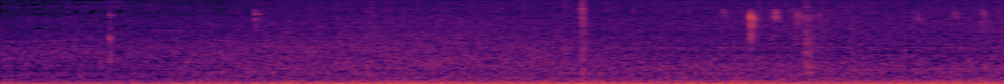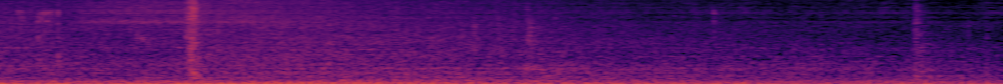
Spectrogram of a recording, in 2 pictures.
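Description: A car engine rumbles as a car drives slowly away.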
